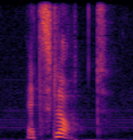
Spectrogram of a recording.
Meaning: a castle, a palace (large, grand building serving or previously serving as a residence for royalty or nobility (where fortification, if at all present, is often secondary))
- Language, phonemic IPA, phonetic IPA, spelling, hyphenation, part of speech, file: Swedish, /slɔtː/, [s̪l̪ɔt̪ː], slott, slott, noun, Sv-slott.ogg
